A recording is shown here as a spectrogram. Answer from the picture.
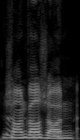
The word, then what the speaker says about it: Jean Valjean: So he's trying to portray himself as Jean Valjean. Am I saying that right? – Yep. Yeah. – Yep. Jean Valjean as a rebellious protagonist.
